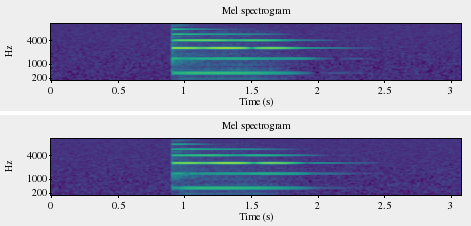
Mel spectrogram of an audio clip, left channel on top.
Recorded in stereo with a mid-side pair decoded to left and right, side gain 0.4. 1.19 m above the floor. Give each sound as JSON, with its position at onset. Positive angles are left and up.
{"t": 0.9, "sound": "a bell", "azimuth_deg": 50, "distance_m": 2.0}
